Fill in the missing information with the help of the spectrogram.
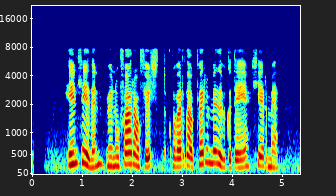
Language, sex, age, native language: Icelandic, female, 40-49, Icelandic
